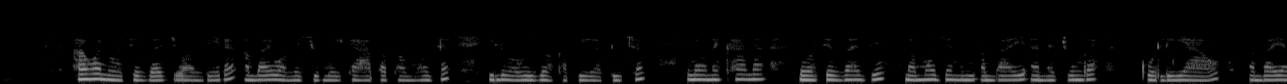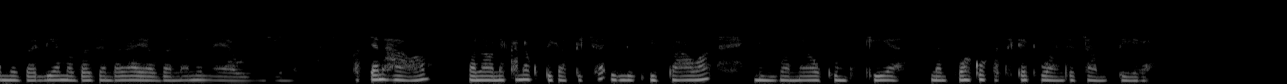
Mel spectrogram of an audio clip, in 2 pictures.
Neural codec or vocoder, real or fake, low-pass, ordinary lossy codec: none; real; 3.6 kHz; Opus, 64 kbps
